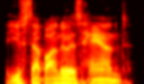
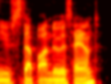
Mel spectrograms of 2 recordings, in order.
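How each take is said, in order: First: Said in the usual way. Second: "hand" lifted in a rising question. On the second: Real, not acted. Game master checking the player's move, "hand" rising as a question. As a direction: ask it, pitch climbing on "hand". Asks player, then states it.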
